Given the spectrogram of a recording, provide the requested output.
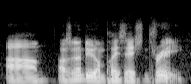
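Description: A man's voice: medium pitch, racing, fairly bright tone, no room sound, highs cut off. A man chatting casually on a gaming podcast, joking and laughing as he talks. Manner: jokey, chatty, laughs mid-sentence.

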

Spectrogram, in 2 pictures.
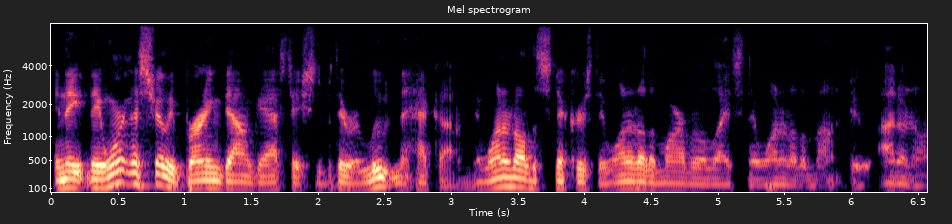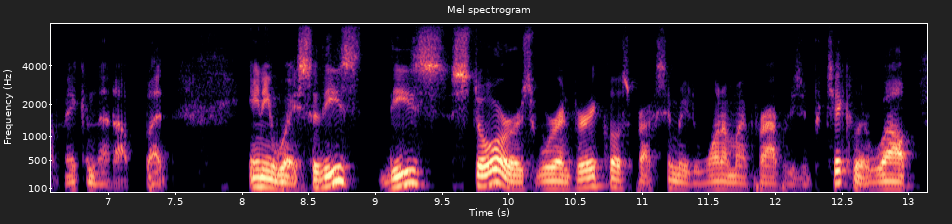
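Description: A man's voice: low-pitched, lively intonation, fast talker, slightly rough. A middle-aged man from Minneapolis, co-hosting a podcast and telling a long, rambling story with many fillers and restarts. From Minneapolis area. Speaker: podcast co-host. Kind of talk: casual storytelling.

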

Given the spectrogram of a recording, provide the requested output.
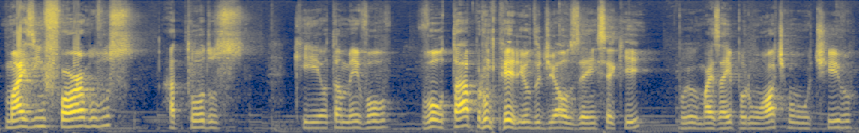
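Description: A man's voice: on the high side, steady tone, measured pace, faint music behind. A man speaking through a voice changer with a Brazilian Portuguese accent, an earnest podcast co-host reflecting on faith. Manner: earnest, emphatic repetition. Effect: voice changer, altered voice.

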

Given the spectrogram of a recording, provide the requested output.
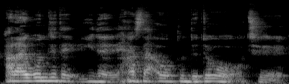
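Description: On a podcast he co-hosts, this man chats thoughtfully about songs in a relaxed review, frequently starting over mid-thought. His voice sits in the middle range, a little mellow, and he speaks briskly; the room adds noticeable echo.

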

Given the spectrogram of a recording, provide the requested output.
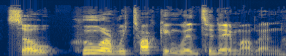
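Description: This Swedish podcast host has a fairly low, creaky, slightly mellow voice whose pitch swoops wildly at a moderate pace. He's easygoing and agreeable in casual chat, saying "yeah" a lot.

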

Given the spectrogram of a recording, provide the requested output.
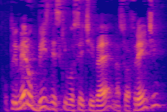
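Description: A man doing a calm wise old rebbe. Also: on the high side, fairly quick. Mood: reassuring. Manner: reassuring, instructive.

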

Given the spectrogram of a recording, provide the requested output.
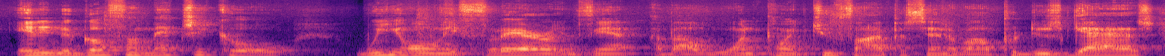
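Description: A man's voice: mid-range voice, fairly even intonation, normal speed. A man speaks in a thick Louisiana Cajun accent, with a mid-range voice in a roomy, echoing space. He explains persuasively, as an interview guest would, and leans on repeated phrases to drive points home. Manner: emphatic, repeats phrases for weight. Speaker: interview guest, oil industry advocate.

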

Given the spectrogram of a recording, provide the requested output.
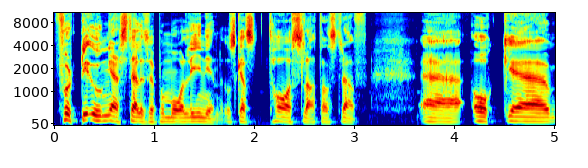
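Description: A man's voice: mid-range voice, no echo, studio quality. A middle-aged man chatting casually, telling a funny story and acting out the voices of others. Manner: animated storyteller who acts out other people's lines. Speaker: podcast guest. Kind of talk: casual chat, anecdote.

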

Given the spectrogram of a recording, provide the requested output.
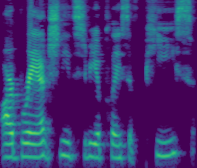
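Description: A woman's voice: fairly low pitch, level tone, measured pace, a bit bright. A woman co-hosting a casual news chat podcast, earnest in tone, reading quoted passages aloud. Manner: earnest, reads quotes aloud, gets teary. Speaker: podcast co-host.

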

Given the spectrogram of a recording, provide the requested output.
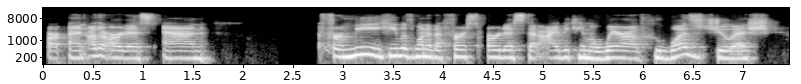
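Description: A woman's voice: medium pitch, fairly even intonation, a little slow, a bit bright. A woman talking as a podcast guest, sharing a meandering, chatty story in casual interview conversation.

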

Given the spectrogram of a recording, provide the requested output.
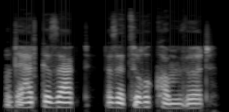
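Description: A woman's voice: on the low side, level tone, a little fast, darkish tone, dry recording, studio quality. A woman reading aloud and voicing a shaken young woman who pleads in a whiny voice. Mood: stunned calm. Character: upset young woman, friend in trouble.

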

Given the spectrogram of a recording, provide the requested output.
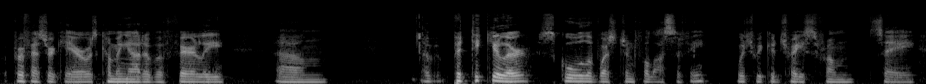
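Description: A man from Seattle, an author and poet being interviewed, who speaks in a measured, reflective way with frequent pauses and ums. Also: mid-range voice, fairly bright tone, dry recording. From Seattle, USA. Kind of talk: thoughtful conversational interview.

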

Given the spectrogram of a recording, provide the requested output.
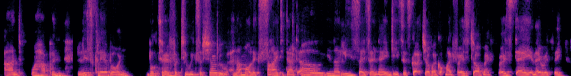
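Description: A man from England, a podcast guest, telling a story with animated, acted-out quotes. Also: on the high side, slightly rough, poor audio. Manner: animated, acts out quoted voices. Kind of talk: storytelling in a casual interview.

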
